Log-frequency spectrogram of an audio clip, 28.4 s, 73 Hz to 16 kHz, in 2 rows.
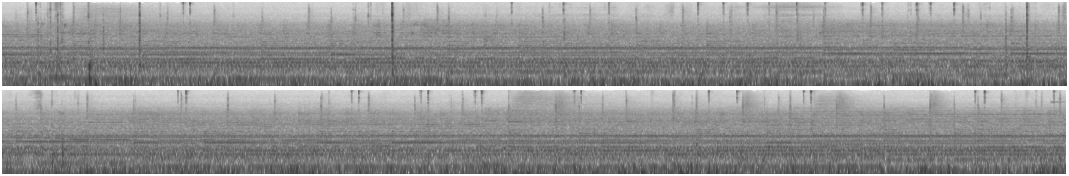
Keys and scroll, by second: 5.1 ctrl+shift+a, 6.5 space, 14.8 a, 23.4 space, 28.0 space.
